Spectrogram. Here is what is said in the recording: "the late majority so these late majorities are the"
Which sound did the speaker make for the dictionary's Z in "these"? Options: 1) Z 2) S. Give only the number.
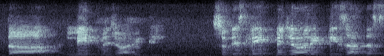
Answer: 2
